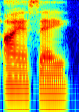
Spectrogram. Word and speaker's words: Isa: gothic in these languages the name is pronounced Isa meaning ice or water in its most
